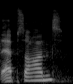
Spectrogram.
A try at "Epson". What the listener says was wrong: Epson? You mean Epson? I've never heard anybody put stress on that second syllable before. Epson. like Exxon, but but with ink.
